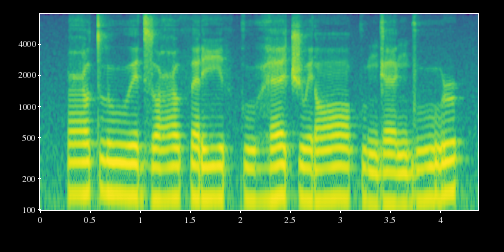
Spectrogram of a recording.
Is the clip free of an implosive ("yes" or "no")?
yes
